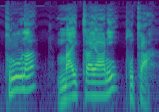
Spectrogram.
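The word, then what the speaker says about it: Pūrṇa Maitrāyaṇīputra: 이 국사에게 아들이 하나 있었으니 이름은 부르나 미다라이자, 인도식으로 발음하자면은 부르나 마이트라야니 부트라, 이렇게 이제 되는 이름입니다.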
